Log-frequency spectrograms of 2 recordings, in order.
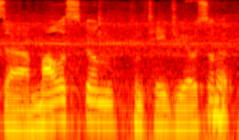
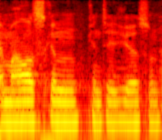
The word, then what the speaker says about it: molluscum contagiosum: It's molluscum contagiosum. Contagiosum. – Yeah, molluscum contagiosum.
